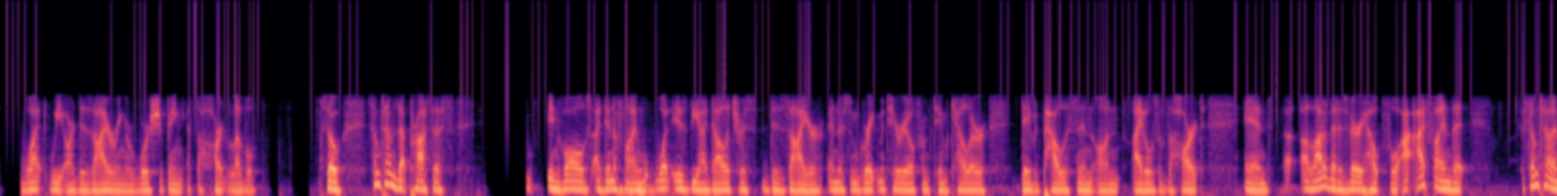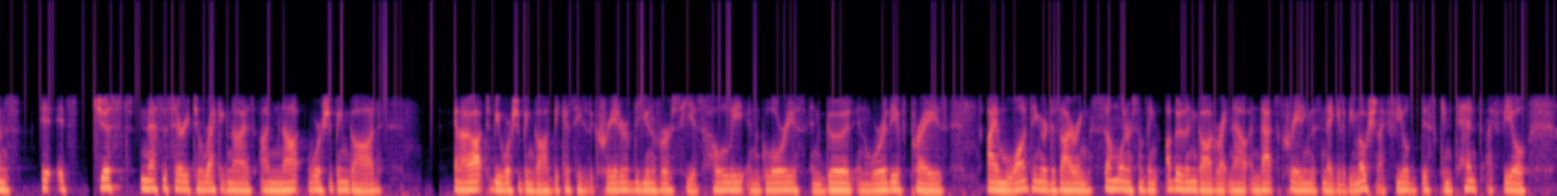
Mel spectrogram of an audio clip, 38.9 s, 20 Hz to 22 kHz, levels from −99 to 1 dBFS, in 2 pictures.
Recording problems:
high frequencies cut off; severe; nothing above 3 kHz
crackle, like an old record; faint; 25 dB below the speech

